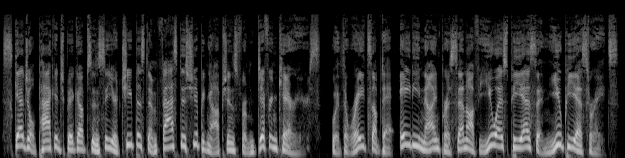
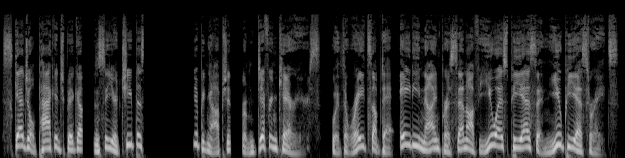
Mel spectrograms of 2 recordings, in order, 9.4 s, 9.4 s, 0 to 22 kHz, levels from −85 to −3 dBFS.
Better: first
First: none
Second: audio cutting out; at 1 s, at 2 s for 0.5 s and at 3.5 s

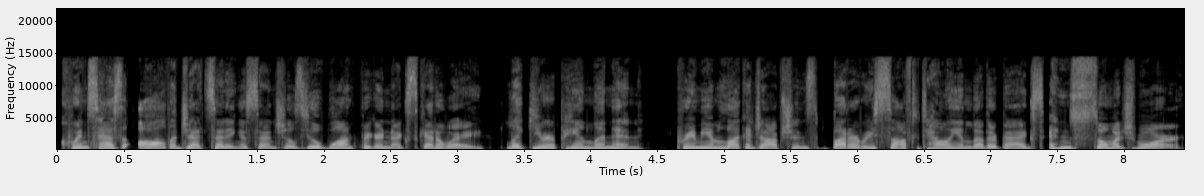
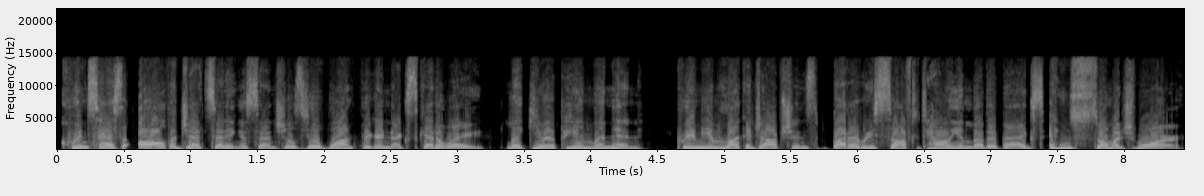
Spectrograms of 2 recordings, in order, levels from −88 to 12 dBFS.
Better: first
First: none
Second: distortion; slight; 10% of the sound clipped

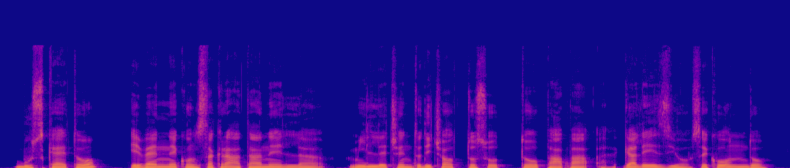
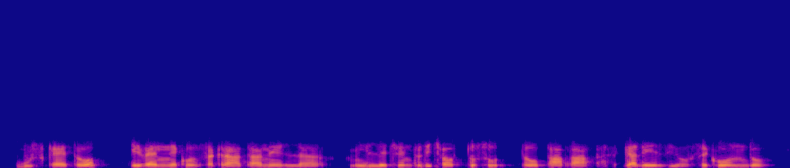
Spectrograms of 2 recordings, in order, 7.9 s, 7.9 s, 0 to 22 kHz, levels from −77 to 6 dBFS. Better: first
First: none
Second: phone-call audio; poor line

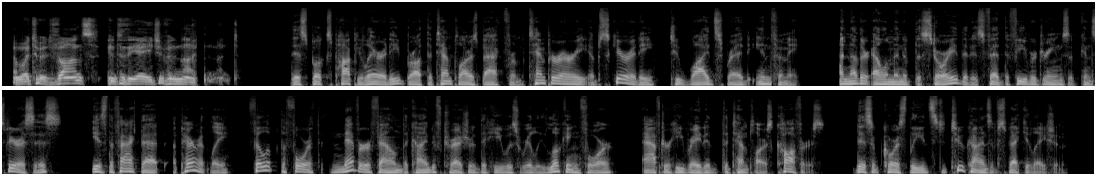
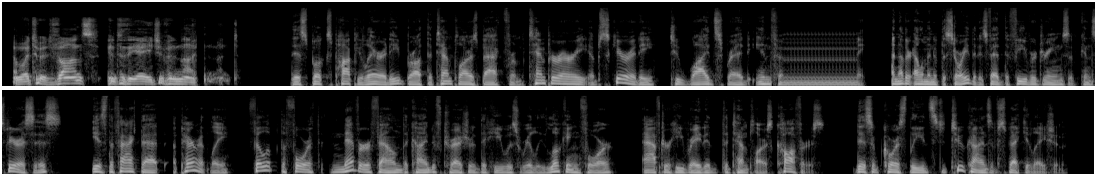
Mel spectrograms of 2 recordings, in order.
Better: first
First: none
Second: audio freezing; at 8 s for 0.5 s

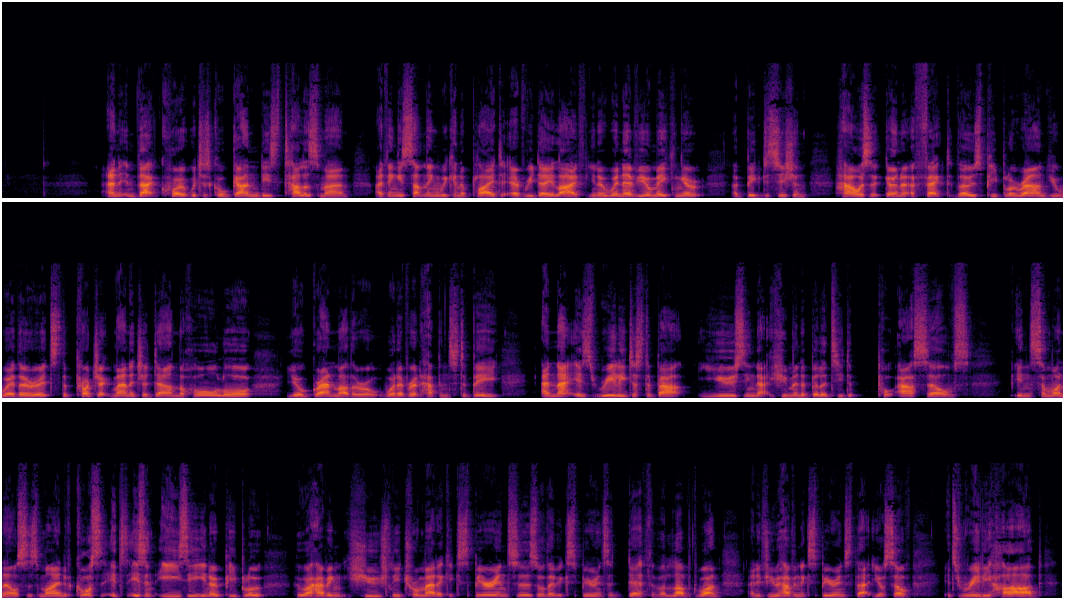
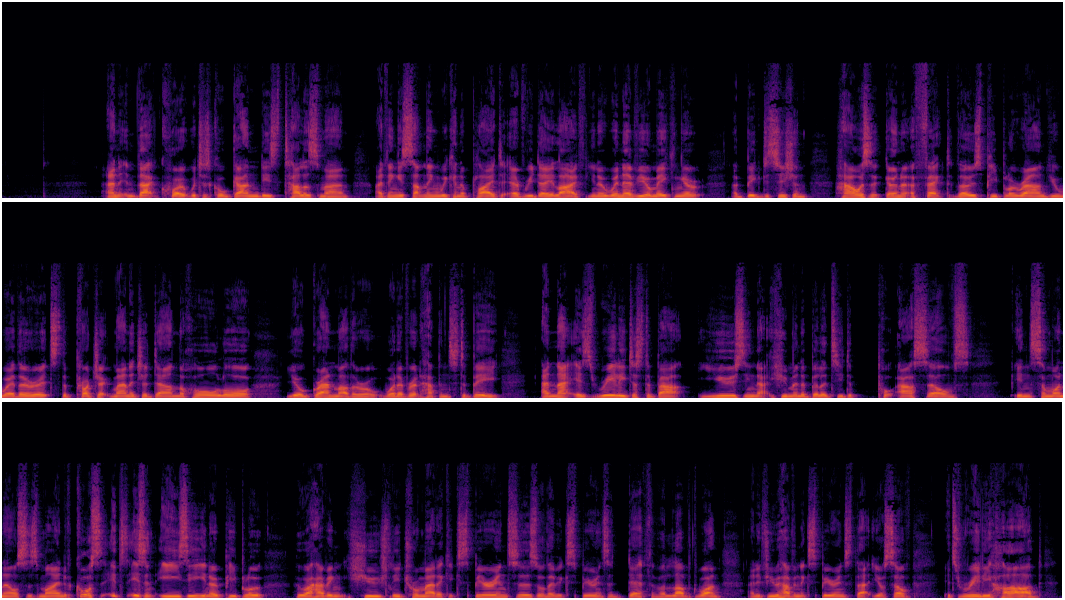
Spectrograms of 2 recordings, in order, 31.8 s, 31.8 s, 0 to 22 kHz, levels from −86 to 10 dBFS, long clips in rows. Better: second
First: thin; very; fading below 400 Hz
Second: none

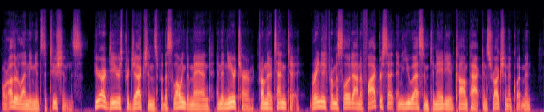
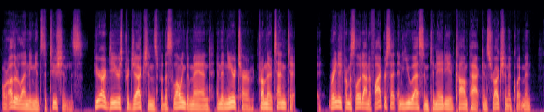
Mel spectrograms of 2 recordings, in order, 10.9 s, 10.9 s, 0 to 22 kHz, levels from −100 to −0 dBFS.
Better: first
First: none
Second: audio freezing; at 6 s

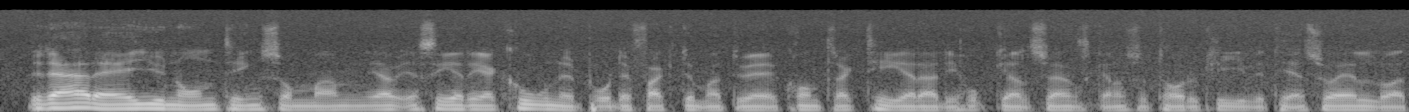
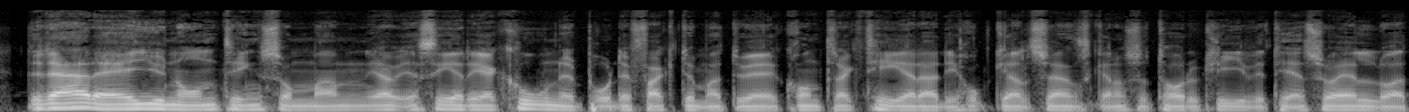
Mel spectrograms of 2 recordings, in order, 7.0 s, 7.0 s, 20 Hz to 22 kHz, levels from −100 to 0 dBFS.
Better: second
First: hiss; noticeable; throughout; 15 dB below the speech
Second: none

